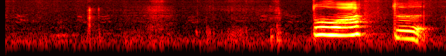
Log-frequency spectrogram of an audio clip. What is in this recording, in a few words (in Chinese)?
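"zhuo1zi5", Mandarin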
